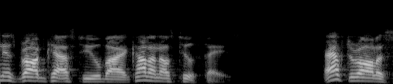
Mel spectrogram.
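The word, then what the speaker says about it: Kolynos: Keen is broadcast to you by Colinos toothpaste.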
